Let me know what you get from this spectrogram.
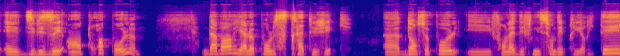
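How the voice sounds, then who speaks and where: A middle-aged woman whose first language is English, a podcast guest explaining her work in a measured way with many pauses. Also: fairly low pitch, dry recording. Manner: measured, with frequent "euh" pauses. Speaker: guest, training marketing manager. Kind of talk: podcast interview, explaining at length.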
